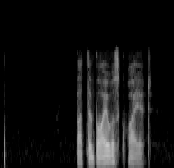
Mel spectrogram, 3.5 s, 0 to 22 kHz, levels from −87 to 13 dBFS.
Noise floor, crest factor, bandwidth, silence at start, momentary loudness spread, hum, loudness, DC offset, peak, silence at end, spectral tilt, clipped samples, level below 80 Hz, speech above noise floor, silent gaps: -82 dBFS; 20 dB; 7.8 kHz; 1.55 s; 15 LU; none; -22 LUFS; under 0.1%; -4 dBFS; 0.5 s; -5.5 dB/octave; under 0.1%; -66 dBFS; 60 dB; none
